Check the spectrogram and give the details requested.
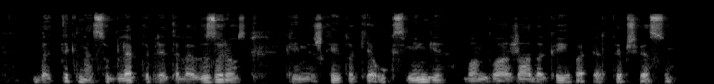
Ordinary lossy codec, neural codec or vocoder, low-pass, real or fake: Opus, 24 kbps; none; 10.8 kHz; real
